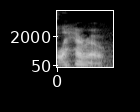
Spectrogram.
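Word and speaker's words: ligero: it's I think it's actually pronounced lahero um and and the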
